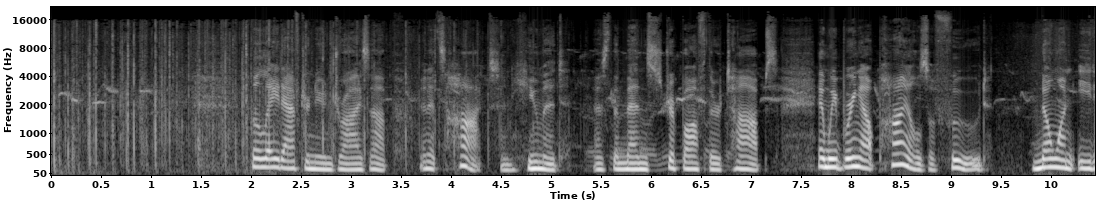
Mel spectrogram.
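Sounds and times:
faint bird chirps: 0:00.0 - 0:01.2, 0:02.2 - 0:10.4
rain pattering on a taut tent roof at a grassy spot among hills: 0:00.0 - 0:07.4
speech: 0:02.0 - 0:10.4.

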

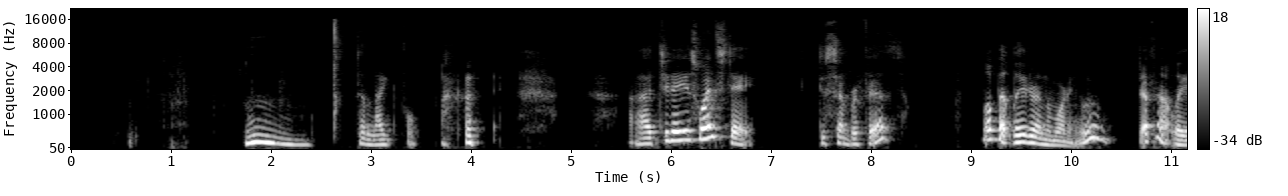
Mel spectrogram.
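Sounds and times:
slurping sip of hot coffee from a cup: 0:00.6 - 0:01.6
speech: 0:01.8 - 0:04.2, 0:05.6 - 0:06.9, 0:07.5 - 0:08.4, 0:09.1 - 0:11.1.

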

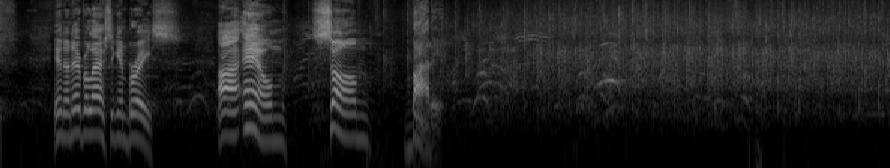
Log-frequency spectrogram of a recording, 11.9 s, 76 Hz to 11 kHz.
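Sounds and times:
speech: 0:00.7 - 0:06.0
crowd applauding: 0:04.0 - 0:11.8.

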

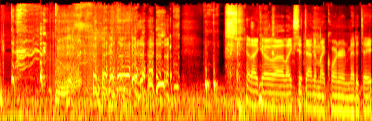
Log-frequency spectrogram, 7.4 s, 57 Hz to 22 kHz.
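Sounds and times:
mouth imitation of a fart: 0:00.0 - 0:03.0
laughter: 0:00.2 - 0:06.5
speech: 0:02.0 - 0:07.4.

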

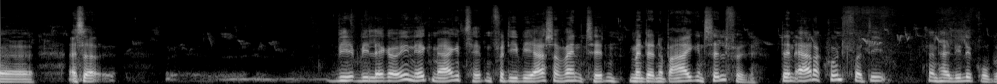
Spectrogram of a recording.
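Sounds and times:
speech: 0:00.0 - 0:01.8, 0:03.4 - 0:09.9
low murmuring voice or hum: 0:00.0 - 0:04.3
blackcap singing bright warbling notes: 0:00.7 - 0:09.9.

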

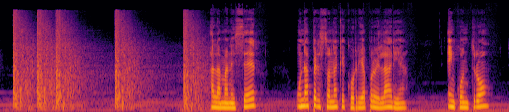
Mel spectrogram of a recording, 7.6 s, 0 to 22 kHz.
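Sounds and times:
gunshots with booming echo: 0:00.0 - 0:03.4
faint steady hum: 0:01.4 - 0:07.6
speech: 0:03.2 - 0:07.4.

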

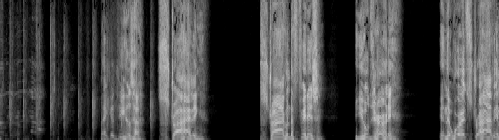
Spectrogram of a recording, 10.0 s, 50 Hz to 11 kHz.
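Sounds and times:
crowd clapping in a steady rhythm: 0:00.0 - 0:04.0
speech: 0:02.0 - 0:04.2, 0:05.4 - 0:06.5, 0:07.1 - 0:08.0, 0:08.8 - 0:09.9.

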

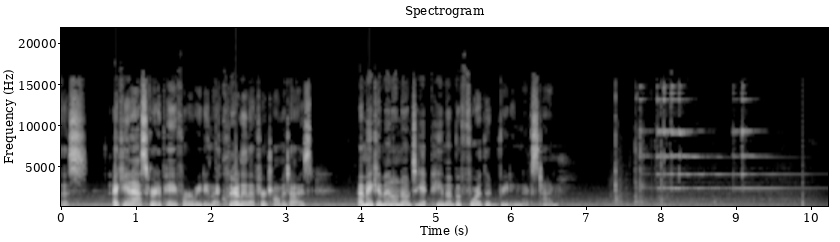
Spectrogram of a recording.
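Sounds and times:
speech: 0:00.0 - 0:06.8
small bells over a shop door jingling: 0:07.4 - 0:10.2.

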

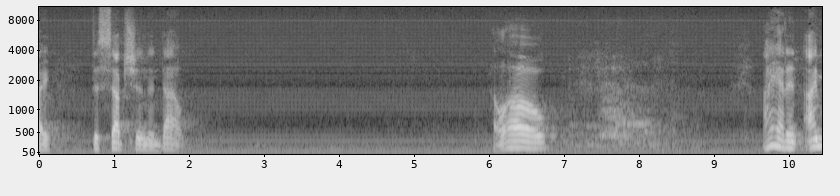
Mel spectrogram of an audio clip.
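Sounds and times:
speech: 0:00.0 - 0:02.0, 0:06.0 - 0:06.9, 0:09.7 - 0:10.4
man's voice echoing in an empty room: 0:00.0 - 0:02.2, 0:06.0 - 0:07.9, 0:09.6 - 0:10.4
low electrical hum: 0:00.0 - 0:10.4
laughter: 0:06.9 - 0:08.9, 0:09.8 - 0:10.4.

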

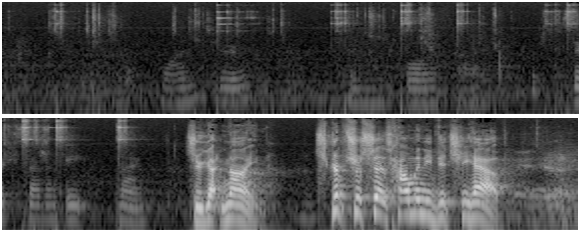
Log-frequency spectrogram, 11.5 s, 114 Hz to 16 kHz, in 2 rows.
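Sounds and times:
coins clinking in a container being opened and handled: 0:00.0 - 0:07.2
speech: 0:05.7 - 0:08.4, 0:09.0 - 0:10.8.

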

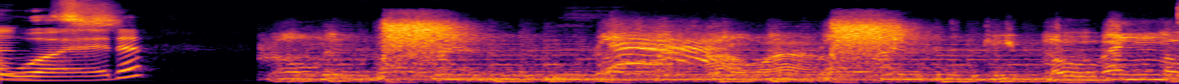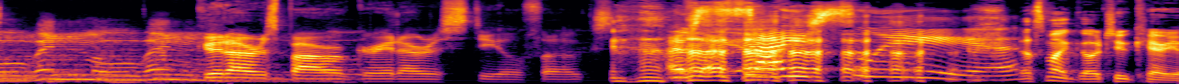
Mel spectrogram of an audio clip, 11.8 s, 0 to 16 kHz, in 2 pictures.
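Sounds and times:
speech: 0:00.0 - 0:02.4, 0:05.5 - 0:11.7
loud continuous song with steady instrumental backing: 0:01.3 - 0:07.7
sharp whip cracks: 0:04.1 - 0:04.7
laughter: 0:09.0 - 0:11.3.

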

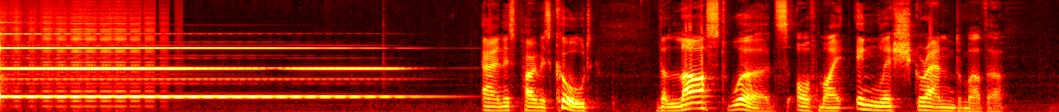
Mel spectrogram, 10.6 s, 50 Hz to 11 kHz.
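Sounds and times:
gong being struck and ringing: 0:00.0 - 0:04.8
speech: 0:05.0 - 0:10.1.

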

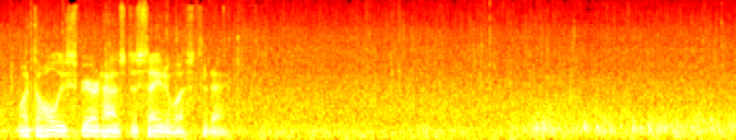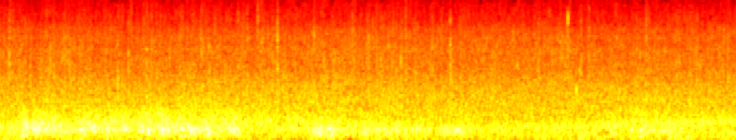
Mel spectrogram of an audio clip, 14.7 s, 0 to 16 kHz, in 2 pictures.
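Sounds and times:
steady rain hissing: 0:00.0 - 0:14.7
speech: 0:00.2 - 0:02.4
low thunder rumbles: 0:05.1 - 0:12.5.

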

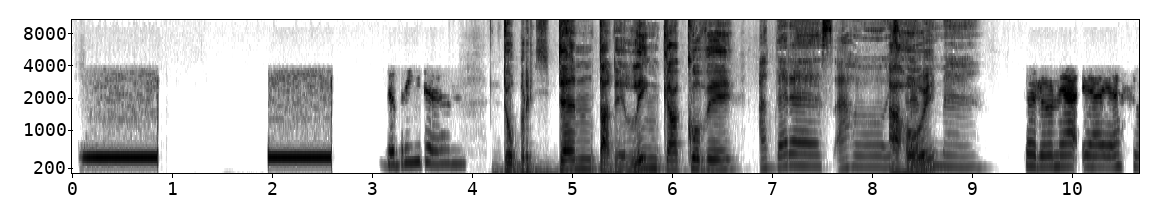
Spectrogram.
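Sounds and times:
telephone call ringing tone beeps: 0:00.1 - 0:00.9, 0:02.0 - 0:02.6
speech: 0:03.2 - 0:10.6.

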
